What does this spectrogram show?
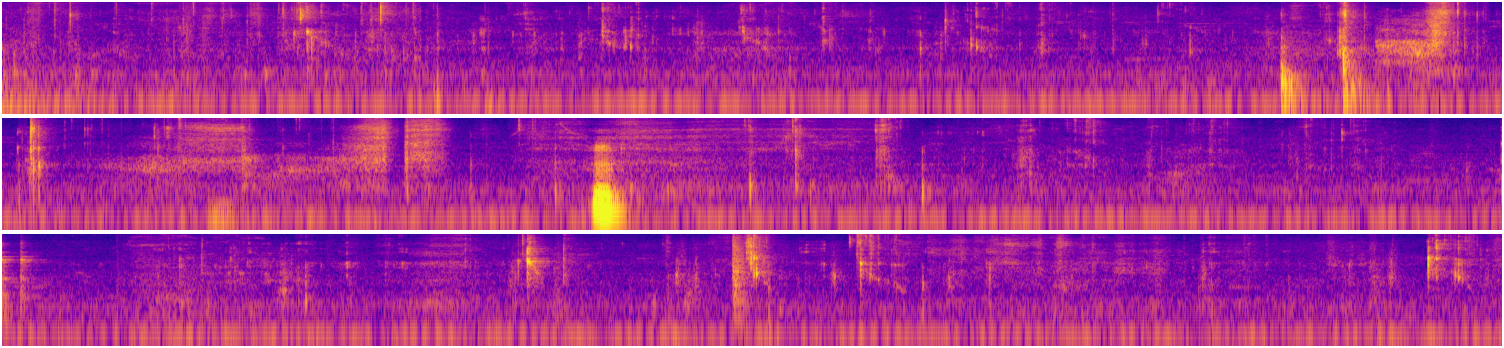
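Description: Close-miked chewing and biting of pizza crust with barbecue sauce: wet mouth sounds with scattered sharp clicks. About ten seconds in comes a short low hum that falls in pitch.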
